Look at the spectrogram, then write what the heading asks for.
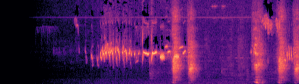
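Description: Birds chirping: a quick run of high twittering starts about two seconds in, followed by several short, sharp calls.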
